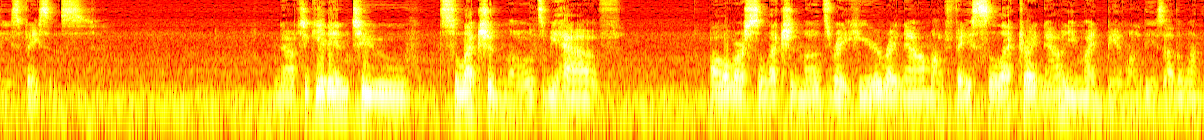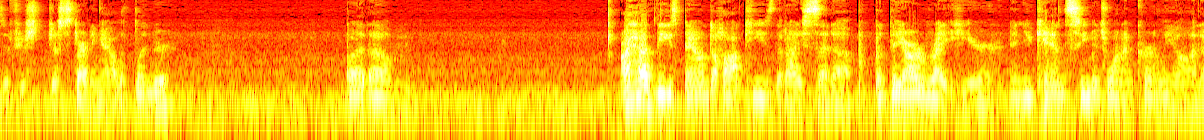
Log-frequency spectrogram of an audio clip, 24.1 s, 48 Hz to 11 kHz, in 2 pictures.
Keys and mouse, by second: 0.1 click, 0.9 middle click.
